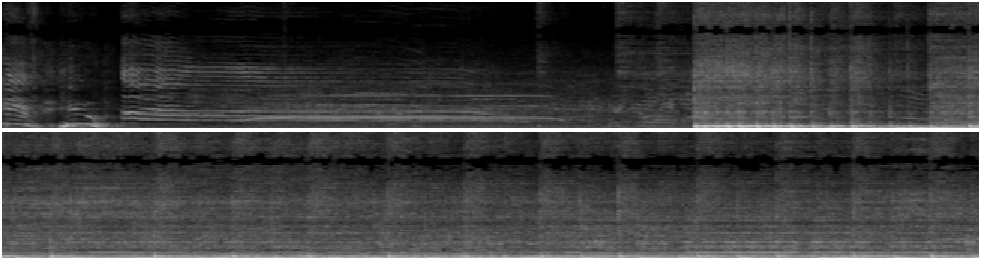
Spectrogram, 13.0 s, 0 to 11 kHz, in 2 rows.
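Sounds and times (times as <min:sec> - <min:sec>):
drum kit: 0:04.1 - 0:13.0
live rock band: 0:04.1 - 0:13.0
electric guitars: 0:06.2 - 0:13.0.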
